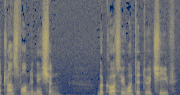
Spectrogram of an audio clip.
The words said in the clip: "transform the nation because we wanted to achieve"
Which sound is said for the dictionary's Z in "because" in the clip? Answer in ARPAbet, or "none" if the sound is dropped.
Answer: S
